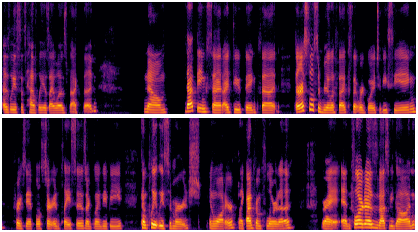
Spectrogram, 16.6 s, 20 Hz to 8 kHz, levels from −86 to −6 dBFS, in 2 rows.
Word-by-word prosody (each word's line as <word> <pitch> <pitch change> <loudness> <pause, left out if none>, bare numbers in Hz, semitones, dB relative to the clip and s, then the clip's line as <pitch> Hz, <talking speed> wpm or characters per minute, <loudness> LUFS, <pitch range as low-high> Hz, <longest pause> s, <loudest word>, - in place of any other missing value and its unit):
at 185 +1 -2
least 185 0 -4
as 175 - -10
heavily 170 -1 -3
as 165 - -6
I 155 - 0
was 160 0 -2
back - - -6
then. 315 -4 -4 0.9
Now, 180 -3 -1 0.4
that 260 +4 +6
being 220 -3 -1
said, 170 -6 0
I 175 - +1
do 180 0 -3
think 175 0 -5
that 160 -1 -1 0.3
there - - +8
are - - +8
still 365 -3 +1
some 240 -7 -3
real 170 -1 0
effects 170 0 -2
that 195 - -1
we're 175 - -1
going 160 0 -5
to 165 - -12
be 165 0 -7
seeing, 175 +6 -6 0.2
for 185 - +1
example, 160 -1 -3
certain 165 -1 -3
places 170 +2 -3
are 160 - 0
going 155 0 -5
to 160 0 -5
be 160 +2 -7 0.4
completely 210 -3 +6
submerged 170 -1 -5 0.2
in 160 - -3
water- 165 +7 0
like, 175 -2 -4
I'm 175 +1 +7
from 180 -3 -3
Florida, 165 +4 -1 0.6
right, 315 -1 +2
and 350 - 0
Florida 245 0 +8
is 230 -2 +3
about 175 -2 +4
to 175 - -13
be 170 - -3
gone, 160 +4 0
175 Hz, 190 wpm, -23 LUFS, 165-195 Hz, 0.9 s, there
